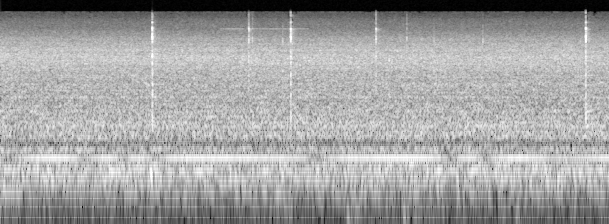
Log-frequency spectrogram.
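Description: Desktop PC cooling fans running at full speed: a steady rush of air with a steady low hum. A few faint clicks are heard during it.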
